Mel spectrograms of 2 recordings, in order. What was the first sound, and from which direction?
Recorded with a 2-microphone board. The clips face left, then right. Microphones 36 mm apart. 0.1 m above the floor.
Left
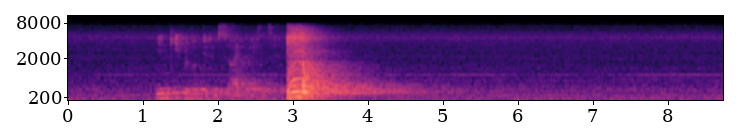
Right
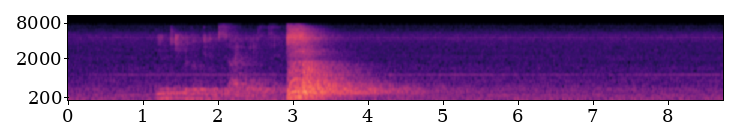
A woman speaking, 25° left (ahead or behind).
